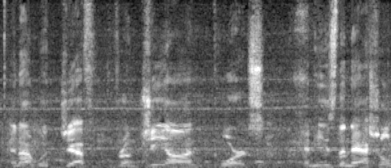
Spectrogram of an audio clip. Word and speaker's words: Gyeon: Gyeon Quartz.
